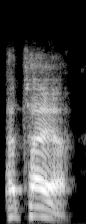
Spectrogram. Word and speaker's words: Pattaya: I've got a guy on Discord saying to me, oh, you pronounce Pattaya wrong. It's Pattaya. Well, there's no I and there's no E. Pattaya.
